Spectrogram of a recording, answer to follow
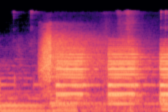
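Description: Electronic alert tone beeping in short repeated bursts less than a second apart, starting about half a second in: an alarm ringing for an incoming emergency report call.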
